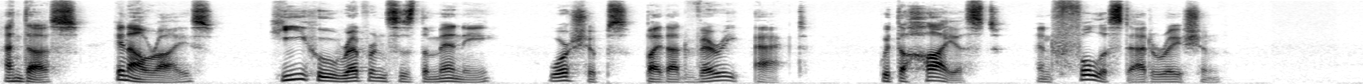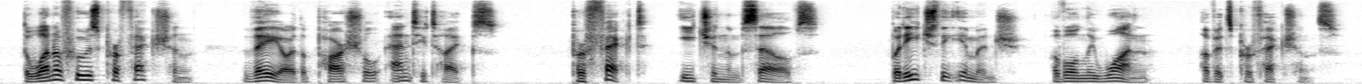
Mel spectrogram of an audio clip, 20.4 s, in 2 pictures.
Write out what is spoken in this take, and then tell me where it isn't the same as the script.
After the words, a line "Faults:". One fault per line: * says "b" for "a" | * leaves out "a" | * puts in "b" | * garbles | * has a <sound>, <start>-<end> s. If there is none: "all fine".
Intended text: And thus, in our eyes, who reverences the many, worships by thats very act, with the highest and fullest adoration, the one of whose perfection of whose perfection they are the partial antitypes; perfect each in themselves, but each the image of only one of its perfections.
And thus, in our eyes, he who reverences the many, worships by that very act, with the highest and fullest adoration, the one of whose perfection they are the partial antitypes; perfect each in themselves, but each the image of only one of its perfections.
Faults:
* puts in "he"
* says "that" for "thats"
* leaves out "of whose perfection"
